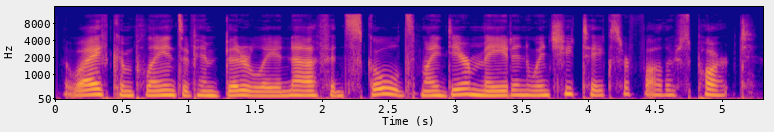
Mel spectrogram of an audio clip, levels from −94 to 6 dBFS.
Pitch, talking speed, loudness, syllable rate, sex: 190 Hz, 205 wpm, -19 LUFS, 4.9 syllables/s, female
